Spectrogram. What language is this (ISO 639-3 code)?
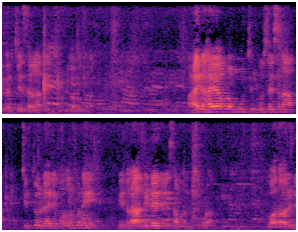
ind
